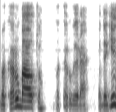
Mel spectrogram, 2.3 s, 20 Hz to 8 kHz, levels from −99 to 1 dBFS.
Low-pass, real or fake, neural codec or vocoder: 7.2 kHz; fake; codec, 16 kHz, 2 kbps, FunCodec, trained on LibriTTS, 25 frames a second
